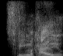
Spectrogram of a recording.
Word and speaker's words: Svi Mykhailiuk: 1 year play option for Svi Mykhailiuk.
